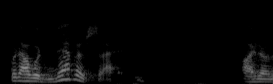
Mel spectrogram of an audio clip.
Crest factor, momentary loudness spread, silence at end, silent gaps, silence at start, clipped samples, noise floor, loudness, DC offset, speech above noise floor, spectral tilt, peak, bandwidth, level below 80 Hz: 20 dB; 14 LU; 0 s; none; 0.1 s; under 0.1%; -82 dBFS; -43 LUFS; under 0.1%; 40 dB; -6 dB/octave; -24 dBFS; 12.5 kHz; -80 dBFS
